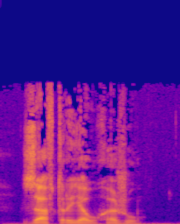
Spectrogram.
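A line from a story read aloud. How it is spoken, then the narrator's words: Quiet. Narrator (Russian): Ящик сказал негромко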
